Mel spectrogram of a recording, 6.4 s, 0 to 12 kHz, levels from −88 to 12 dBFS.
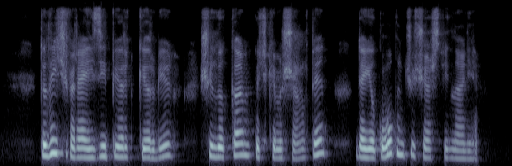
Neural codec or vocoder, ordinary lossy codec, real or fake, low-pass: autoencoder, 22.05 kHz, a latent of 192 numbers a frame, VITS, trained on one speaker; Opus, 32 kbps; fake; 9.9 kHz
